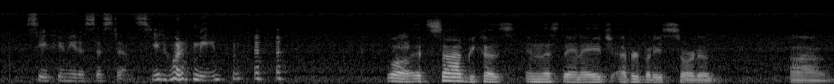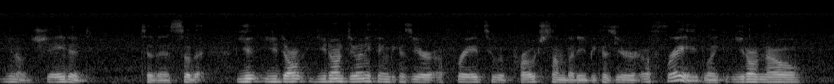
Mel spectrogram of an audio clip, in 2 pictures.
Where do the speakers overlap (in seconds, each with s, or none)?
none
